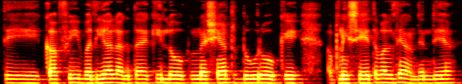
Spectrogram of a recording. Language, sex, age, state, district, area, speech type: Punjabi, male, 18-30, Punjab, Pathankot, rural, spontaneous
